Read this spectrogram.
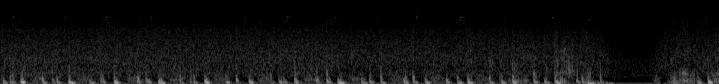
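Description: A horse gallops with quick, heavy hoofbeats.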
